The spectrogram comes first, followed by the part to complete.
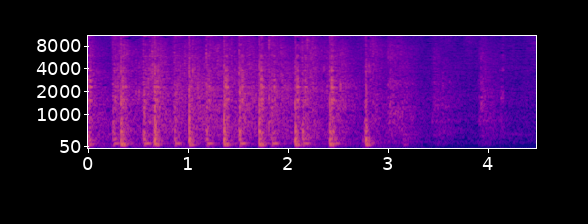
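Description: Members of parliament thumping their wooden desks in approval, a quick run of about four knocks a second that fades out about three seconds in.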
